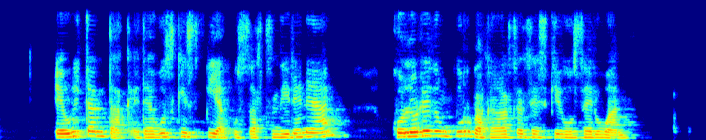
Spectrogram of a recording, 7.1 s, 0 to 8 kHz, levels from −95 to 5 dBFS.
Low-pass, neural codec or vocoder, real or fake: 7.2 kHz; codec, 44.1 kHz, 7.8 kbps, DAC; fake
